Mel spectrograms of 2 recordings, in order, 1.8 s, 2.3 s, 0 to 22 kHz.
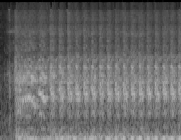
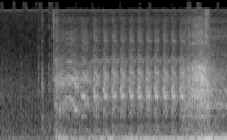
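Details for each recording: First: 2007 F-250 6.0 Powerstroke, stock, crank no start when hot but starts cold: steady fast cranking never catches; ICP desired 652 psi but only just over 300, IPR at 84%; failed standpipe/dummy plug. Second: 2007 Ford F-250 6.0 Powerstroke diesel, formerly crank-no-start when hot, after repairing the failed standpipe/dummy plug: brief two-second crank, catches immediately and settles into a steady even idle; possibly a little air left in lines, but runs exactly as it should.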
